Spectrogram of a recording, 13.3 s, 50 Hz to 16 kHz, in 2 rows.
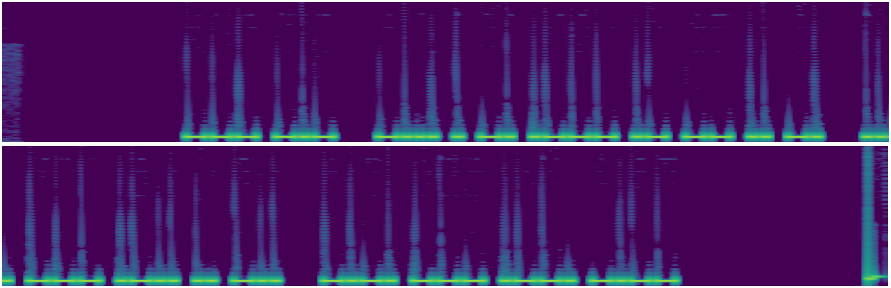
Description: Morse code, heard as a keyed tone, about 25 wpm, 700 Hz. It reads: OK BENJAMIN SOLID COPY
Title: K1USN SST QSO Practice 25wpm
